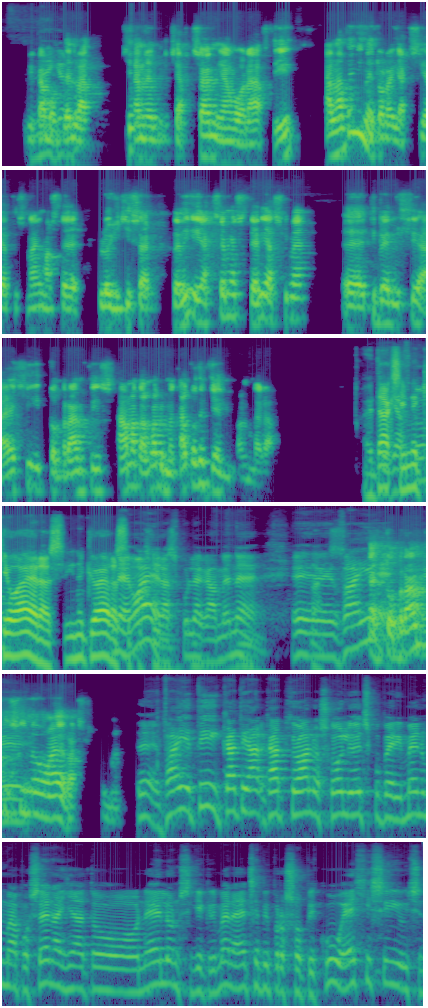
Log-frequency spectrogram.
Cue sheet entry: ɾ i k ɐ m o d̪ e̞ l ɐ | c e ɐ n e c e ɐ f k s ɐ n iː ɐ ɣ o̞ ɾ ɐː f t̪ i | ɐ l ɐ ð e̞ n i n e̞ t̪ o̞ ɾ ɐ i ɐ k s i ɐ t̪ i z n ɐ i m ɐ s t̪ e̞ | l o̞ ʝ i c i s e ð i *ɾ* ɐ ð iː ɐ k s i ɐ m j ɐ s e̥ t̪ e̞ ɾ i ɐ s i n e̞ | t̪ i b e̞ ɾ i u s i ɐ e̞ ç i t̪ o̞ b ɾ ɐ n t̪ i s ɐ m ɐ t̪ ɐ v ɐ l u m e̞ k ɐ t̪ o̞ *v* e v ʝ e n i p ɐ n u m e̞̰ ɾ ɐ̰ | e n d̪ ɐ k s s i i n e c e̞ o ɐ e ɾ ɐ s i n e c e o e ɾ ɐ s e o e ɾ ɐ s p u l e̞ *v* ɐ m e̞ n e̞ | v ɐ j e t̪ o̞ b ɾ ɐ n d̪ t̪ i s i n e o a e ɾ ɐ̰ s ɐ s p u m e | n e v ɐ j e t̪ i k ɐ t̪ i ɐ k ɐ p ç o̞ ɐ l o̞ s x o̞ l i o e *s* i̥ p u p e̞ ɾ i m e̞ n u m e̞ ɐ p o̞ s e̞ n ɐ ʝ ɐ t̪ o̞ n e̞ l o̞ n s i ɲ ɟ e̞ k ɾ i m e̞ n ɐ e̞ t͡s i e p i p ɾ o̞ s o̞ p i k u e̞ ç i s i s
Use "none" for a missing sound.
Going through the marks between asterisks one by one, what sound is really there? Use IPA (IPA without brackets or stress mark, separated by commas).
l, ð, ɣ, t͡s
